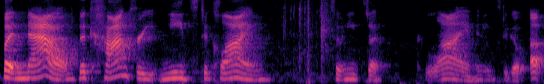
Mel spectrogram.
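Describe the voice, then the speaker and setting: A woman reading a picture book aloud to young children as a teacher, in an expressive, deliberate way with simple explanations. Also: medium pitch, a little hiss or hum. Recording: echoey room.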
